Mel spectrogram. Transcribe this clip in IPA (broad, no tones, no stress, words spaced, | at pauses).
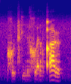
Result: χʷḭt͡sʼḭrχʷa̰r qʼə˞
